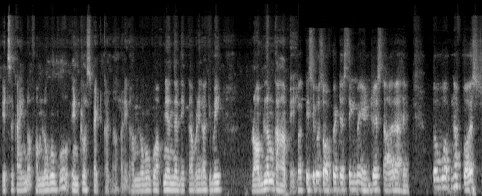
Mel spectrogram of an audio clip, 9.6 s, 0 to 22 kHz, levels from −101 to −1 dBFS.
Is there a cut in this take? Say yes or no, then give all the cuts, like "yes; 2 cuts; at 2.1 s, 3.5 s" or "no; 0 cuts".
yes; 1 cut; at 6.0 s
